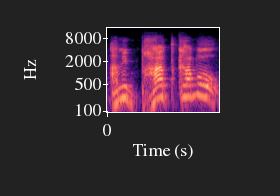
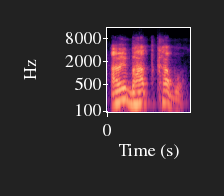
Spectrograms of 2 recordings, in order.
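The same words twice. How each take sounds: First: It is said with a strong, yearning tone. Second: It is said in a plain, neutral tone. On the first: The speaker strongly craves rice. "এটার মধ্যে একটা অনেক বেশি আহ ভাতের আকাঙ্ক্ষা এটা প্রকাশিত হইলো না?" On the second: It is an ordinary statement. "এটা একটা সাধারণ বাক্য।"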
